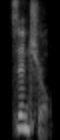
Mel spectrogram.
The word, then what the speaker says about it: syncytial: Syncytial. All right. No C, no hard C there.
